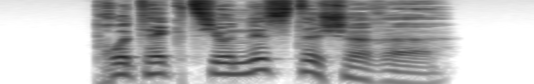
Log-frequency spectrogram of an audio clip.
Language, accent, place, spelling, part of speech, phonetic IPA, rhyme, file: German, Germany, Berlin, protektionistischere, adjective, [pʁotɛkt͡si̯oˈnɪstɪʃəʁə], -ɪstɪʃəʁə, De-protektionistischere.ogg
- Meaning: inflection of protektionistisch: 1. strong/mixed nominative/accusative feminine singular comparative degree 2. strong nominative/accusative plural comparative degree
